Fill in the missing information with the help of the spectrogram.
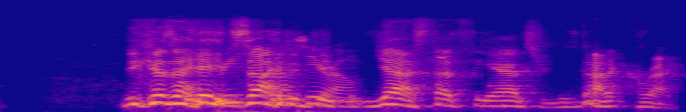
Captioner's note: giggles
